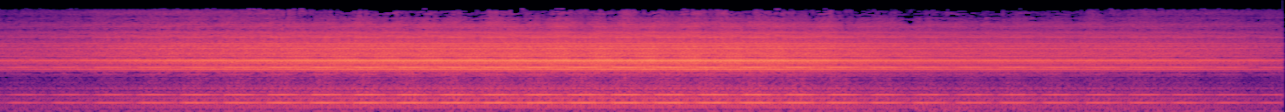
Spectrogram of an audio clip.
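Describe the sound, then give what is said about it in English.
A harsh, steady electrical buzz like an electric chair, a droning hum layered with hiss and bright whining overtones, swelling slightly louder midway and easing off toward the end, with no voices. “which is basically the buzz of an electric chair.”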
